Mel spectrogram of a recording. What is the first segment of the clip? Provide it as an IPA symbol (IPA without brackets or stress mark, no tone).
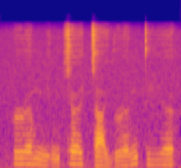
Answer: ɹ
